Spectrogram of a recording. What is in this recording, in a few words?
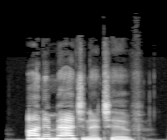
"unimaginative", English spelling voice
